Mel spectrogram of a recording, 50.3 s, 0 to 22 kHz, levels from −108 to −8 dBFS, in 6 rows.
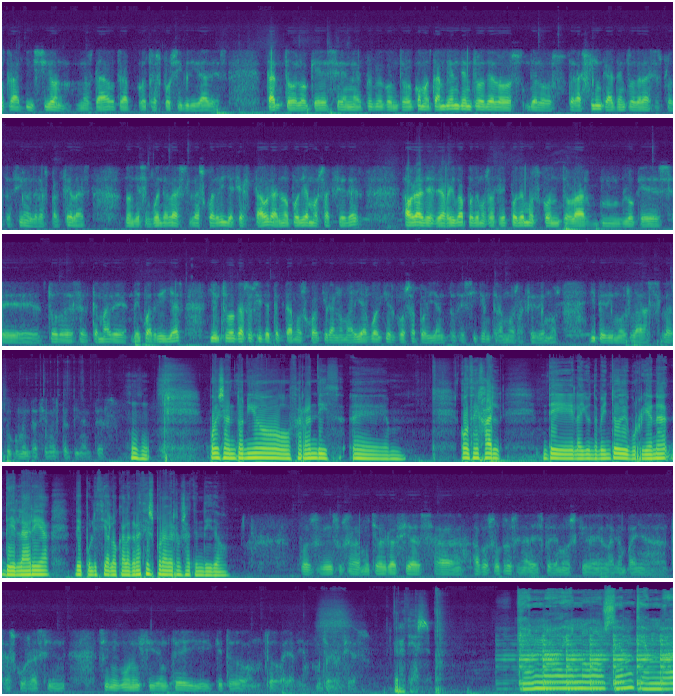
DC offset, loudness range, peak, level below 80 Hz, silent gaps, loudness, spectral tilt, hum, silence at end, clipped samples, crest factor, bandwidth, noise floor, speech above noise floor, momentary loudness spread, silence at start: under 0.1%; 17 LU; -14 dBFS; -56 dBFS; none; -30 LUFS; -6.5 dB/octave; none; 0 s; under 0.1%; 16 dB; 17.5 kHz; -57 dBFS; 27 dB; 22 LU; 0.05 s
